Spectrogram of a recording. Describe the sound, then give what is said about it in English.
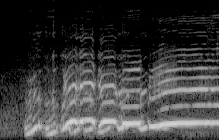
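A human voice imitates whale song with a run of wavering, swooping moans that rise and fall in pitch, then settles into one long, steady sustained tone. “Somehow I Morse code my whale song and say thus, detach yourself from the wrist.”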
